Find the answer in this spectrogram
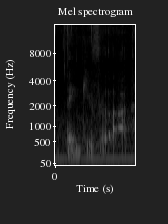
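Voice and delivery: soft, unvoiced whisper.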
